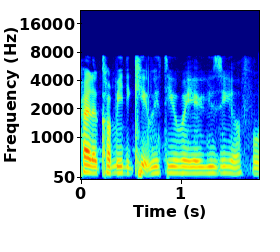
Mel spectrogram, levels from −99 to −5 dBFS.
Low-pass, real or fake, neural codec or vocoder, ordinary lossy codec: 7.2 kHz; real; none; none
